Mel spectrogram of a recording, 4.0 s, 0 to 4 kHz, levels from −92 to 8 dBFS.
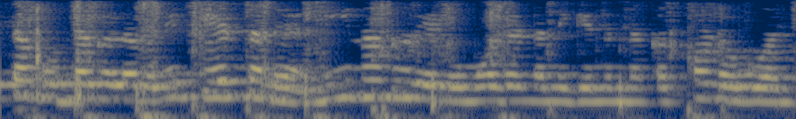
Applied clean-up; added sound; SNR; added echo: classical method WPE with log-MMSE.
